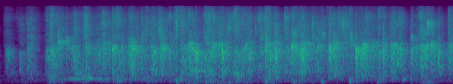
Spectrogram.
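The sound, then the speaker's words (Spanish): A crowd bursts into applause after a brief pause, many hands clapping in a dense, steady crackle that holds at an even loudness for several seconds, applauding chancellor Juan Carlos Dolguín for his work. “Hay que felicitarle de pie y con aplausos.”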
